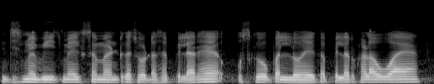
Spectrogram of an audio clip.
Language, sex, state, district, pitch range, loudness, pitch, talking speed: Hindi, male, Uttar Pradesh, Shamli, 110-120 Hz, -16 LUFS, 115 Hz, 250 wpm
